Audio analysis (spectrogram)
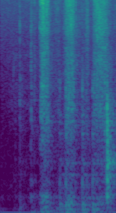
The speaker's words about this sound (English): We're chopping up some cabbage, chopping it rather fine chopping, quickens the cooking process.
